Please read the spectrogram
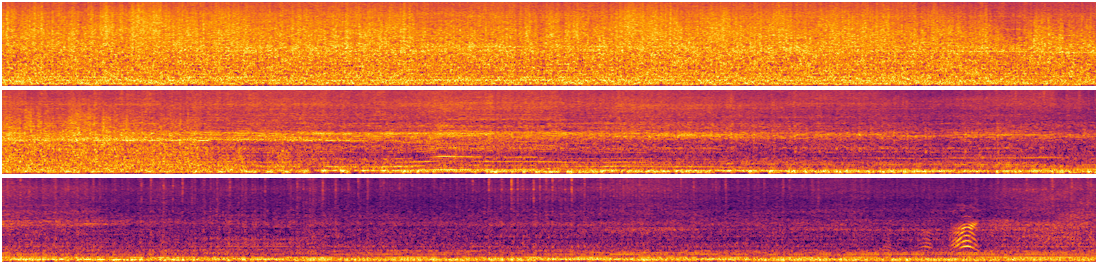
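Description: Snowmobile running at trail speed with a dense rushing noise. About halfway through it eases off and slows, its engine note dropping and wavering before settling to a lower, steady running note.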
